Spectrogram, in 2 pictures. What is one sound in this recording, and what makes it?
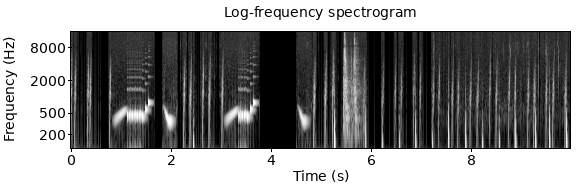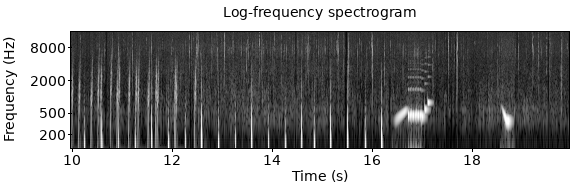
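A short chirping chime sounds.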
